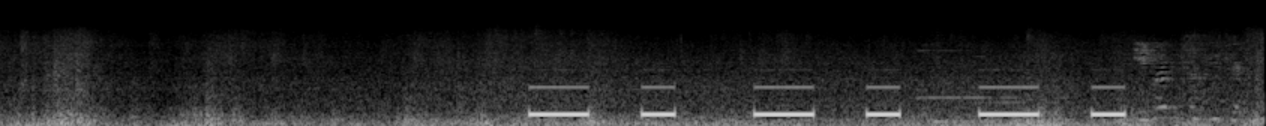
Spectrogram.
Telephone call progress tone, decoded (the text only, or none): congestion tone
